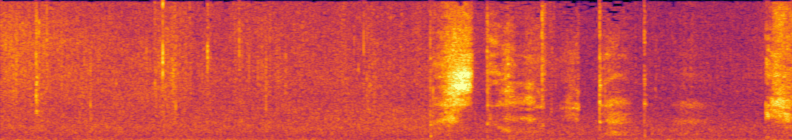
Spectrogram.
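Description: Footsteps squelch on wet mud.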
